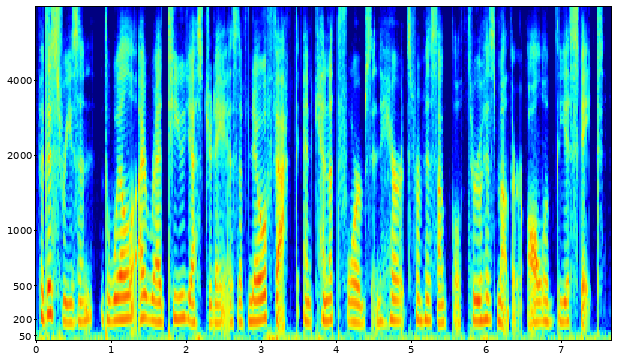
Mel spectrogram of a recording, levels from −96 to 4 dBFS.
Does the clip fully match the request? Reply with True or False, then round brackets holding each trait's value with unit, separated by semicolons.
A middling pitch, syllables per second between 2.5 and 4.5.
False (180 Hz; 5.5 syllables/s)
